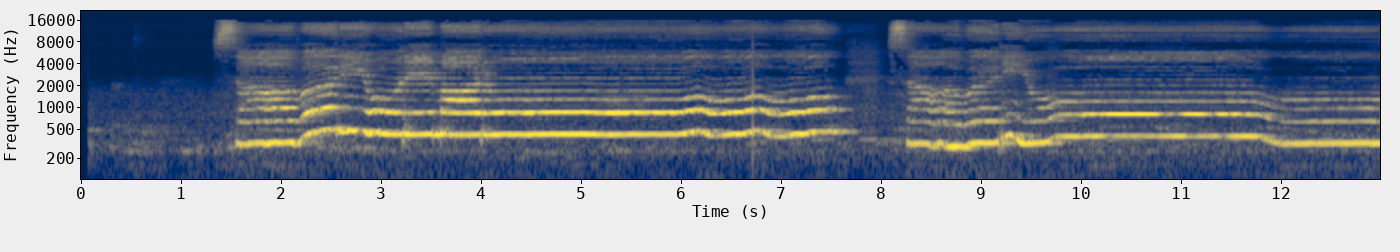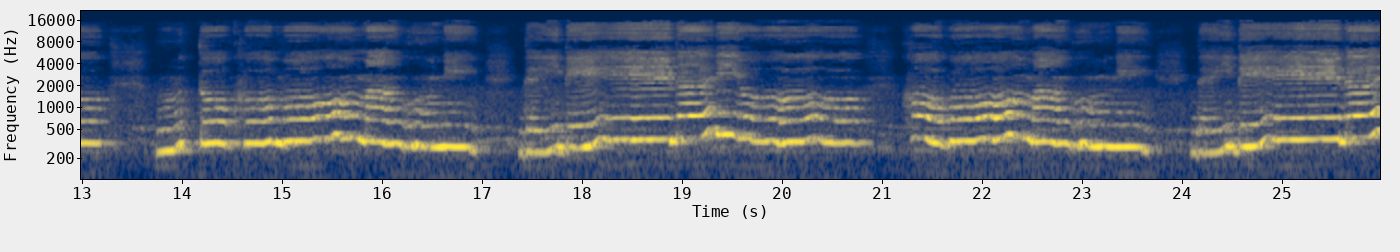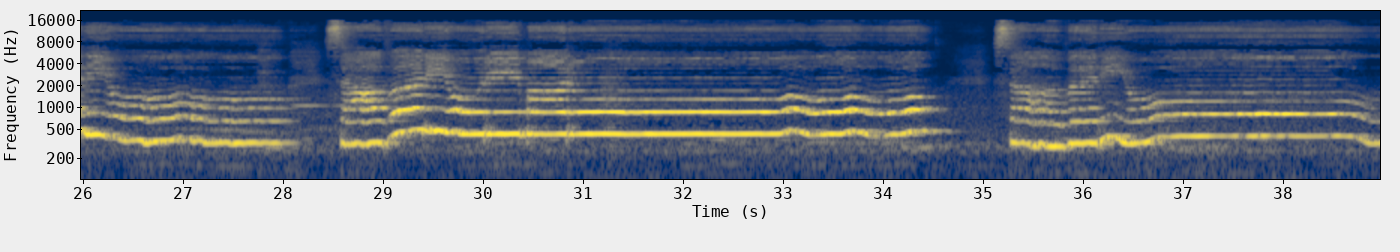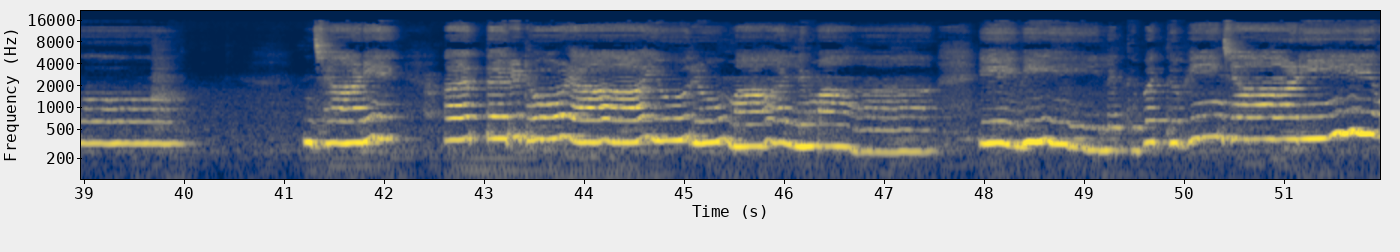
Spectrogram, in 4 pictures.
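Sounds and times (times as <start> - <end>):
woman singing unaccompanied: 1.3 - 40.1, 41.2 - 51.9.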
